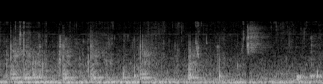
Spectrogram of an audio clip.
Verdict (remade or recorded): recorded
